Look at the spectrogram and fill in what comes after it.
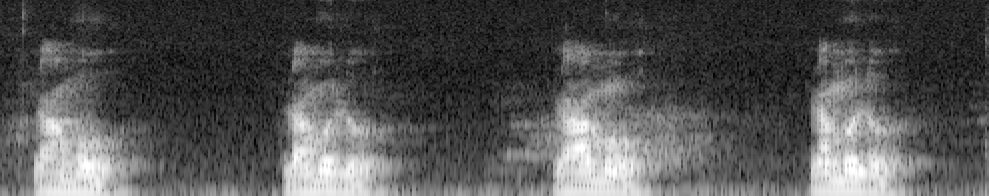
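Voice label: "jittery", English, Hruso dictionary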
